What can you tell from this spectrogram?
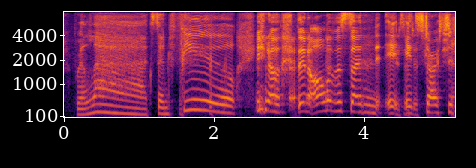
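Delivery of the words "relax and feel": seductive, sultry, pitched-up voice with "relax" drawn out. Giving a sexy librarian version of a Yoga Nidra: sultry sexy-librarian voice. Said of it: "give the sexy librarian version of the Yoga Nidra and I'm like".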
